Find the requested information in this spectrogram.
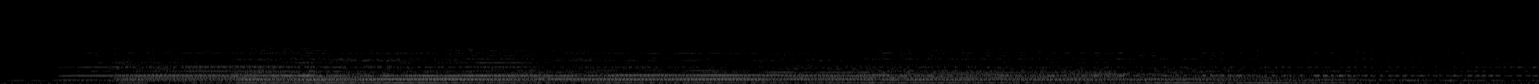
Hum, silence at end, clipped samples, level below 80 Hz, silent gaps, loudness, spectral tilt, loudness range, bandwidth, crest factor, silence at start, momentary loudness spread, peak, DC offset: none; 0 s; under 0.1%; -66 dBFS; none; -55 LUFS; -5.5 dB/octave; 6 LU; 16.5 kHz; 14 dB; 0 s; 10 LU; -40 dBFS; under 0.1%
